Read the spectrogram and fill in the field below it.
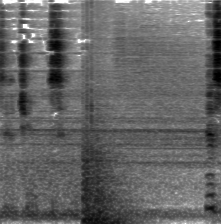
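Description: A heavy wooden lid slides open with a thud.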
